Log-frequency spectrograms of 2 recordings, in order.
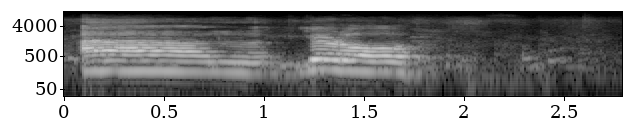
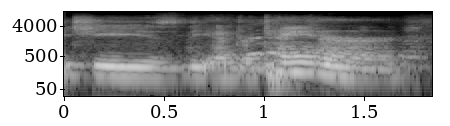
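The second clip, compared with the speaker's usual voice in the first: ordinary talk, nothing marked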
